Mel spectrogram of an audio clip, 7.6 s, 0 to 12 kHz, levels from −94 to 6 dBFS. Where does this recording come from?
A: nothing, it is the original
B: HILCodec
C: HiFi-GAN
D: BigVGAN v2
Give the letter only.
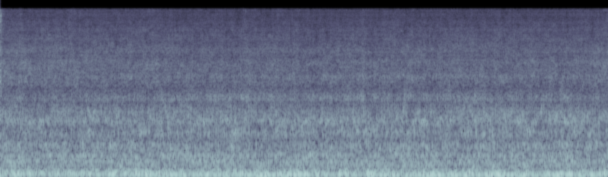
B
